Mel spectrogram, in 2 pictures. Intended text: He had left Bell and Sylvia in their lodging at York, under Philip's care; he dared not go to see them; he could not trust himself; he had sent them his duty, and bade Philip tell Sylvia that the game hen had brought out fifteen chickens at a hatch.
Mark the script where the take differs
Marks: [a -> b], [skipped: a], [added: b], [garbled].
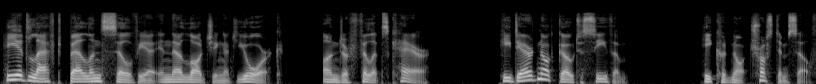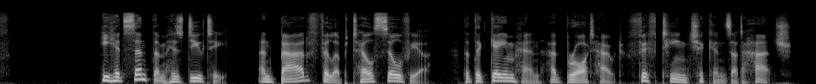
He had left Bell and Sylvia in their lodging at York, under Philip's care; he dared not go to see them; he could not trust himself; he had sent them his duty, and bade Philip tell Sylvia that the game hen had brought out fifteen chickens at a hatch.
